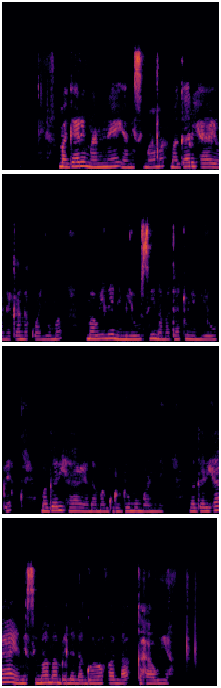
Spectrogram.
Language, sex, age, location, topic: Swahili, female, 25-35, Nairobi, finance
